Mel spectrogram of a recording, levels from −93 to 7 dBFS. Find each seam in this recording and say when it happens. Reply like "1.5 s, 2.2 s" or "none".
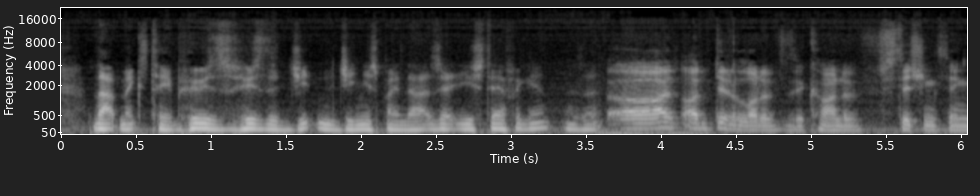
none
